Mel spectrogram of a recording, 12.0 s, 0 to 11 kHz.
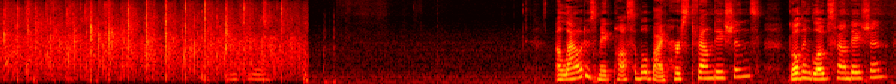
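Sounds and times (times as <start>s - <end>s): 
audience applause at the close of an event: 0.0s - 4.2s
speech: 3.1s - 3.8s, 7.4s - 11.9s.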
